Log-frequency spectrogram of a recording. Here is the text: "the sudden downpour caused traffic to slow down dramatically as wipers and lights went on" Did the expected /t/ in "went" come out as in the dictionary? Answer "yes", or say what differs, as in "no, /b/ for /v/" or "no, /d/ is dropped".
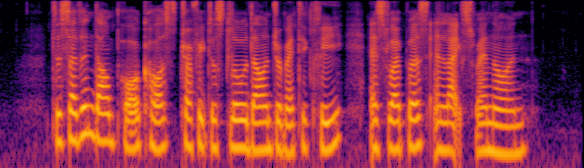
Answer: no, /t/ is dropped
